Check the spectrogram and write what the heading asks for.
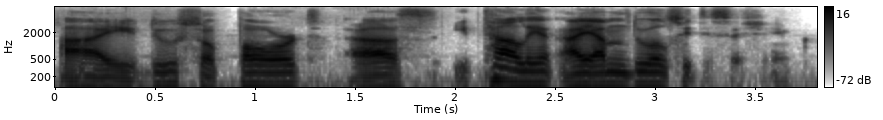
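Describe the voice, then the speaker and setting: A man's voice: medium pitch, moderate pace, sharp tone, clean tone, dry recording, muffled recording. A man from Argentina, streaming a game while answering chat and rambling about philosophy, often repeating himself. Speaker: gaming streamer. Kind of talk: casual commentary while gaming, replying to chat.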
